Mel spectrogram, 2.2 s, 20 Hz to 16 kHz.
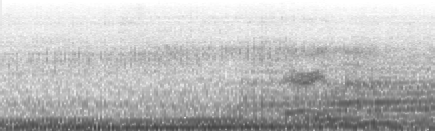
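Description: A Ferrari 360 Spider engine idles with a steady, loud rumble that swells slightly, continuous throughout and set among other exotic cars.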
